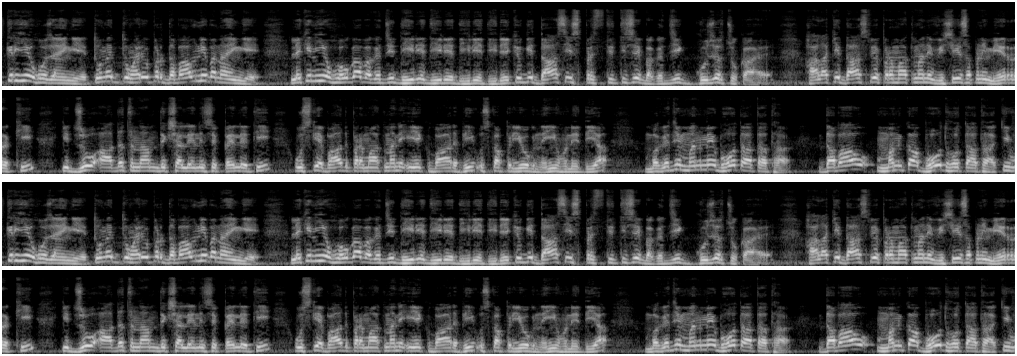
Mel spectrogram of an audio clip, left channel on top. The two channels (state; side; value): identical; both; correlation 1.00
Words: हो जाएंगे, तुम्हारे ऊपर दबाव नहीं बनाएंगे। लेकिन ये होगा भगत जी धीरे धीरे धीरे धीरे, क्योंकि दास इस परिस्थिति से भगत जी गुजर चुका है। हालांकि दास पे परमात्मा ने विशेष अपनी मेहर रखी कि जो आदत नाम दीक्षा लेने से पहले थी, उसके बाद परमात्मा ने एक बार भी उसका प्रयोग नहीं होने दिया। भगत जी मन में बहुत आता था दबाव मन का बहुत होता था कि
